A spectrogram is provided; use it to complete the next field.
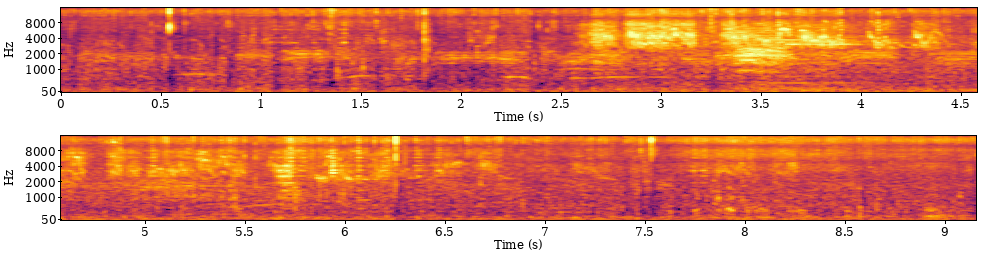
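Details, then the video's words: A large number of crows eating cheese nimko and fighting over the food; harsh, overlapping raspy calls swell into a loud cluster midway, then continue more sparsely, with faint outdoor background noise. "Large Number of Crows are Eating and feeding cheese Nimko, crow sounds"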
